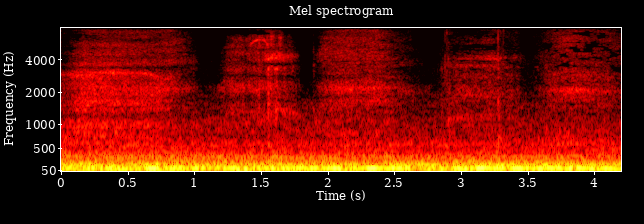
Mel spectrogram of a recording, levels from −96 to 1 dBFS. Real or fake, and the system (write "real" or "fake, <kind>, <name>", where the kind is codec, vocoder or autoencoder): real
